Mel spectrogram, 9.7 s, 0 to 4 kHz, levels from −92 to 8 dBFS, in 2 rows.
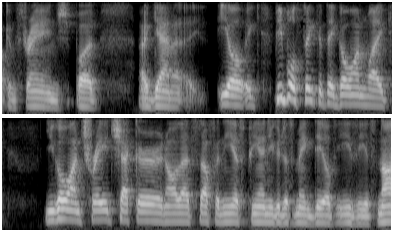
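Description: Nothing in this bit of speech trips the ear at any point; there's simply no technical fault to point to here.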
